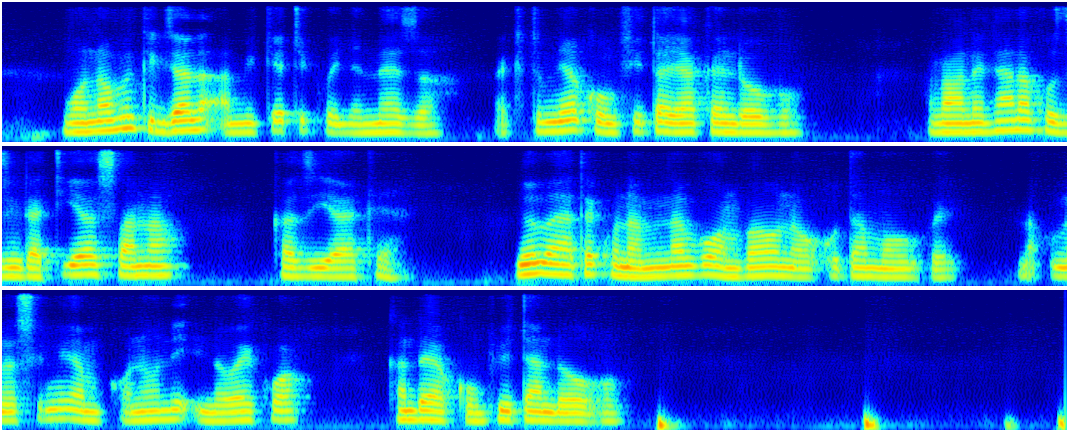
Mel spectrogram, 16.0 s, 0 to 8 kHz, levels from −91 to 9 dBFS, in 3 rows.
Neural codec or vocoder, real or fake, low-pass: codec, 24 kHz, 0.9 kbps, WavTokenizer, large speech release; fake; 7.2 kHz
